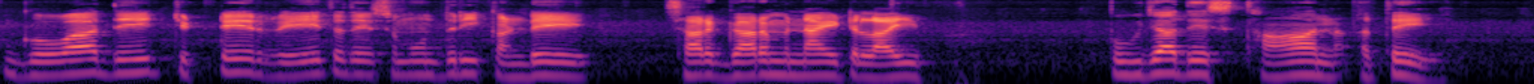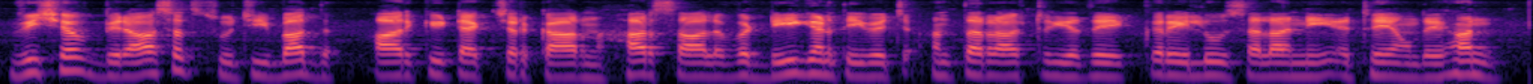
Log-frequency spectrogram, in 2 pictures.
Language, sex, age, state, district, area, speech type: Punjabi, male, 18-30, Punjab, Mohali, rural, read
